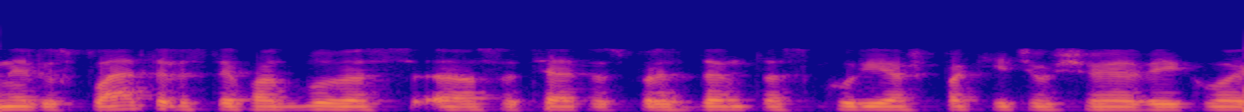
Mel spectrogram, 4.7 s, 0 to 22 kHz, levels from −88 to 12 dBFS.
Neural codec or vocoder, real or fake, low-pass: none; real; 3.6 kHz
